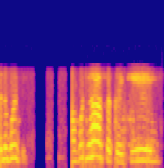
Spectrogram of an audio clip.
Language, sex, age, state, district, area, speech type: Maithili, female, 45-60, Bihar, Madhubani, rural, conversation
